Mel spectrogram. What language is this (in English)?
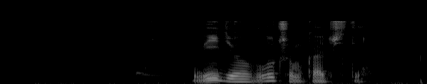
Russian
